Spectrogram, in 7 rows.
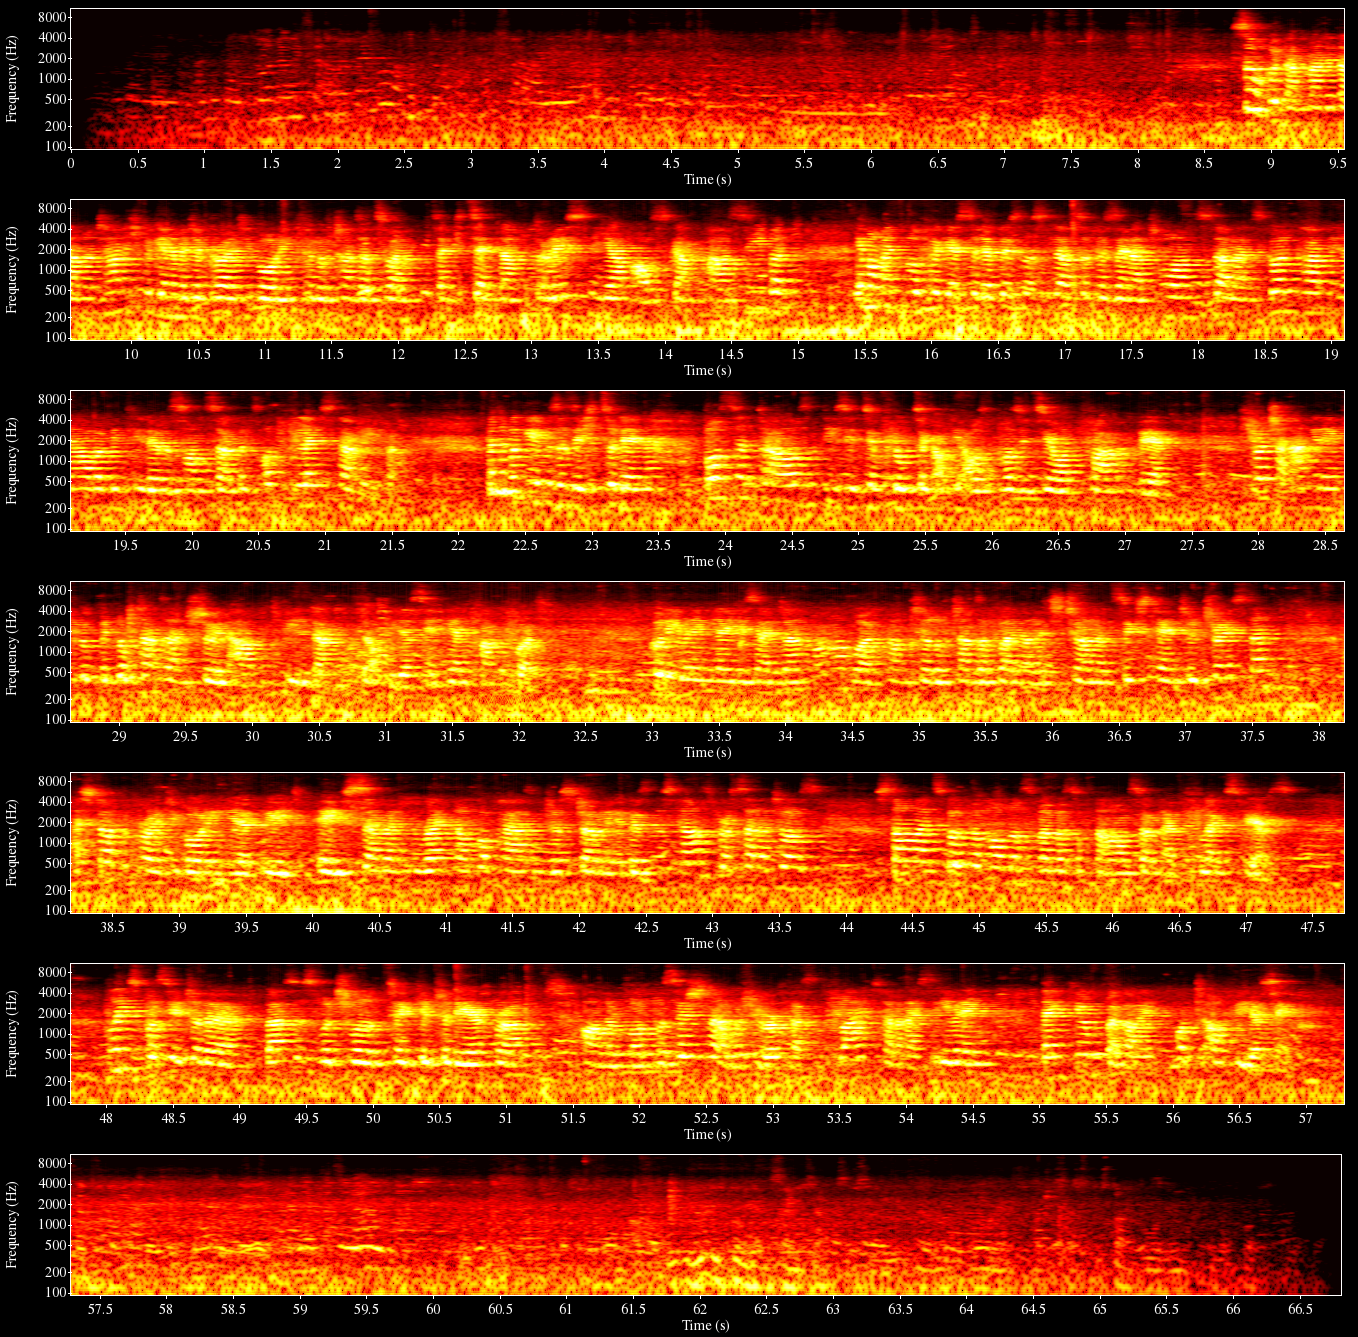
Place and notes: Frankfurt Airport, Germany - (428) Flight announcement at Frankfurt airport
Flight announcement played in the airport shuttle bus.
recorded with Soundman OKM + Sony D100
sound posted by Katarzyna Trzeciak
